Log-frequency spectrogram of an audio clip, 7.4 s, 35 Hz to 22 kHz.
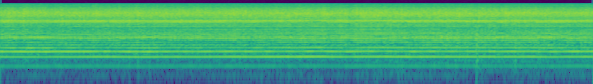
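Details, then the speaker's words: Glow engine on SIG Kadet LT-40 during break-in, needle reset to about one and a third turns: high even buzz at one pitch, no sag or surging, running smoothly; may be a little lean at idle, unsure. "what you're going to see next is the remainder of that video after it was running and running smoothly I turned it back on and uh let it run for a while"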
